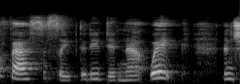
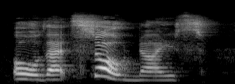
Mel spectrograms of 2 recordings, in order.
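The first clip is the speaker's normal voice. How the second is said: very slow, loud, drawn-out relieved sigh; 5 dB louder than usual. Narrating Dan as the owl puts wet bandages on him: sighing. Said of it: "sighed Dan".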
